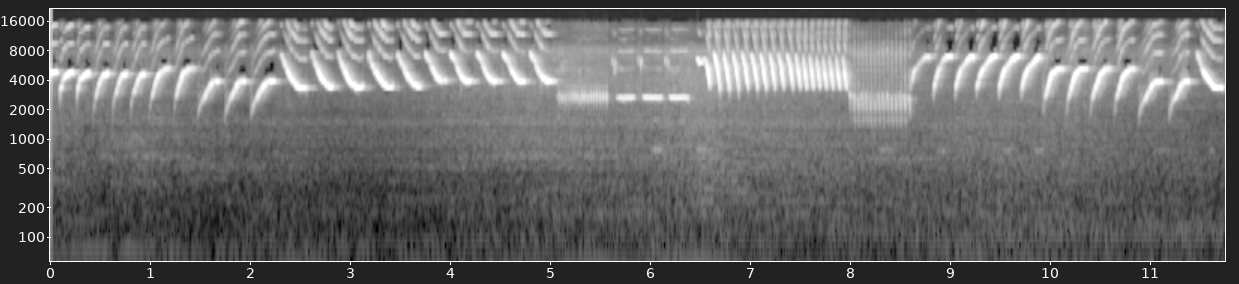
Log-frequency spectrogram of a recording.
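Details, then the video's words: Belgian canary song used for training: long runs of fast repeated downslurred whistles, interrupted by low buzzy notes and a high rapid trill, then the whistled series resumes. "Canary songs for training | Belgian canary singing"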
